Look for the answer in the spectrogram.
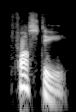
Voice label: "fusty", American

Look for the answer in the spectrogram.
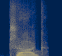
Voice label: "trug", Indian

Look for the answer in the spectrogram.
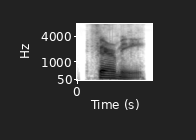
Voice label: "fermi", American

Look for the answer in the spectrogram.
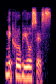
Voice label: "necrobiosis", Indian

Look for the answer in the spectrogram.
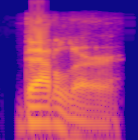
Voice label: "bateleur", American

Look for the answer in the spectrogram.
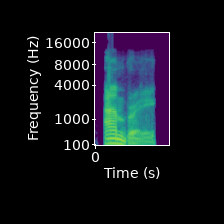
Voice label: "ambry", British

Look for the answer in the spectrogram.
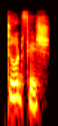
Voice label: "toadfish", Indian

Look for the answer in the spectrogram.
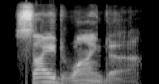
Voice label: "sidewinder", British

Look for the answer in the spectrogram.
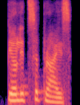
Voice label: "Pulitzer prize", Indian; Dictionary

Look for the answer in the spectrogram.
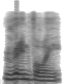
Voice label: "renvoi", Indian

